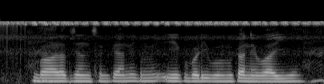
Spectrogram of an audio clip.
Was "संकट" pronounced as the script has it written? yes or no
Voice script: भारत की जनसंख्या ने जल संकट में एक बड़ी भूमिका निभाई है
no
